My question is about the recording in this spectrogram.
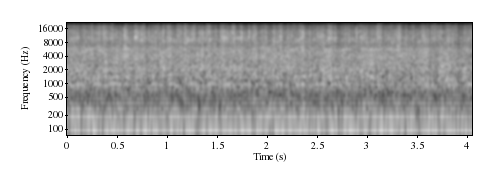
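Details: Supercharged LSA 6.0 V8 Silverado build (about 700 hp) running after first start, with a mock-up intake: loud, steady, deep rumble with an even beat and no misses, knocks or rattles. Healthy running.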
